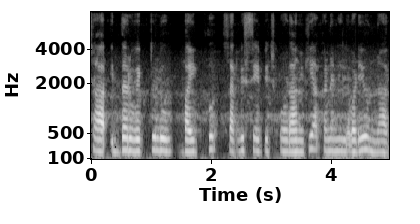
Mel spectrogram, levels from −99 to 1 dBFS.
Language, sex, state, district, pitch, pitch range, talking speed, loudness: Telugu, female, Andhra Pradesh, Sri Satya Sai, 195 Hz, 185-205 Hz, 110 wpm, -20 LUFS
